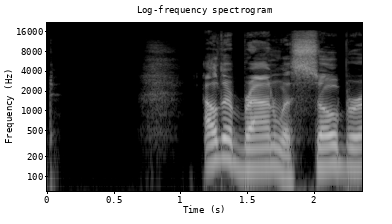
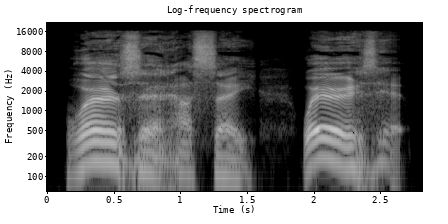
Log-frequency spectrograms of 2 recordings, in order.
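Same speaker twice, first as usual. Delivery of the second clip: demanding; 4 semitones higher, 7 dB louder than usual. Acted. Wife searching his pockets.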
